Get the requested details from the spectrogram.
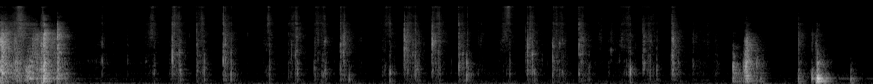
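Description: Cards are tapped and shuffled hand over hand with soft, rapid clicks.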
